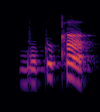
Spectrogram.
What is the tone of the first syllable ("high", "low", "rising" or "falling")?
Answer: low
